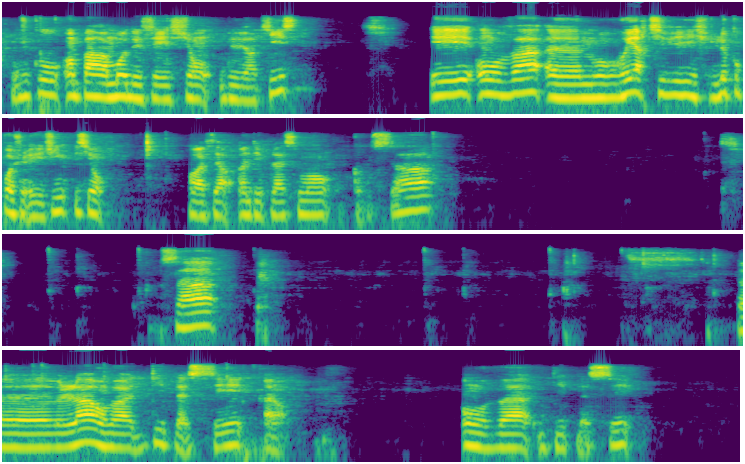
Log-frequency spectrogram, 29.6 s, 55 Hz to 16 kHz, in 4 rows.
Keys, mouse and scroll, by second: 0.4 ctrl+Tab, 2.3-5.3 scroll up 1, 7.2 click, 9.0 right click, 14.4 right click, 15.5 right click, 17.3 right click, 19.4 right click, 20.5-22.5 middle drag, 22.5 right click, 23.2 click, 24.6 ctrl+z.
